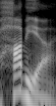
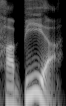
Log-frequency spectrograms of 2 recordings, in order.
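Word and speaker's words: había: So instead of habia as two syllables, the tilde on the I forces it open, giving us habia, stretched out into three syllables.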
